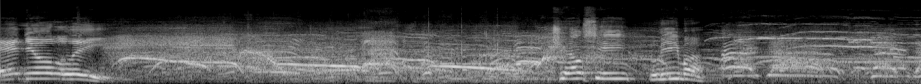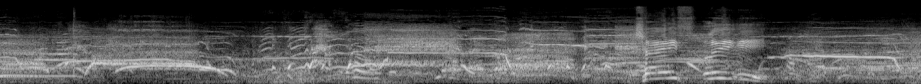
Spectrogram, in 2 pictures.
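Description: A crowd cheers, shouts and whistles loudly.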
